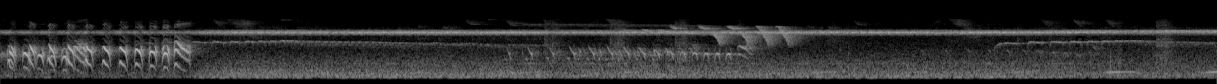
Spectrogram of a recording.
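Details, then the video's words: Barred Antshrike (choca-barrada) from Brazil. A rapid series of nasal notes runs for about two seconds and then stops abruptly. A fainter series follows later. A steady high cricket buzz continues throughout. "Canto da CHOCA-BARRADA"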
